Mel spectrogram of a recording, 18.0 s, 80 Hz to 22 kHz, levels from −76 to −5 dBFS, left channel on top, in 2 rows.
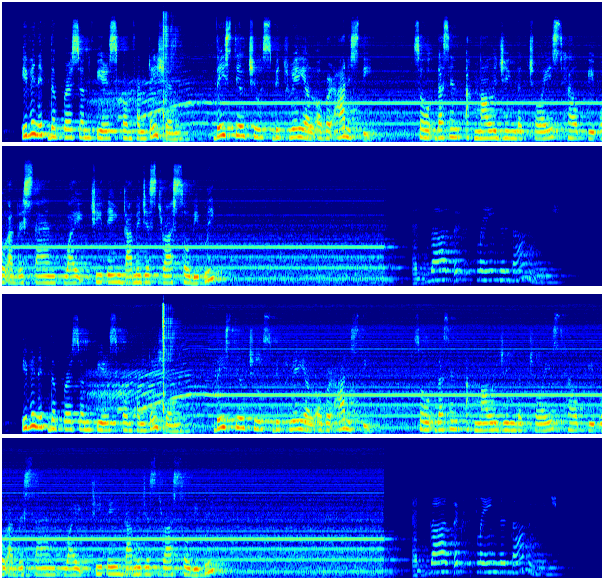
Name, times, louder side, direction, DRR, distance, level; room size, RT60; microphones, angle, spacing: voice 1, 0.3-2.7 3.2-5.6 6.2-12.2, left 1 dB, 55° left, 10 dB, 1.9 m, -29 dB
sound 1, 1.2-14.7, right 4 dB, 45° right, 3.0 m, -40 dB
voice 2, 15.1-17.3, right 1 dB, 70° right, 10 dB, 5.1 m, -45 dB
26.0 x 23.0 x 10.0 m, 0.84 s
head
